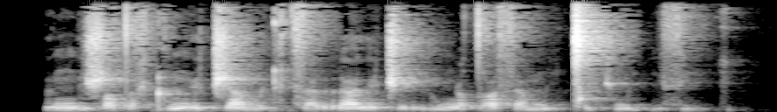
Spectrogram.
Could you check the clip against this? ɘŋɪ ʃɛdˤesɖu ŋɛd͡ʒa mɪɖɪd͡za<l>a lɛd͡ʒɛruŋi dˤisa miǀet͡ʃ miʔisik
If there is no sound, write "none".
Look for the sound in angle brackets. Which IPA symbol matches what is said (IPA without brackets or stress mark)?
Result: r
